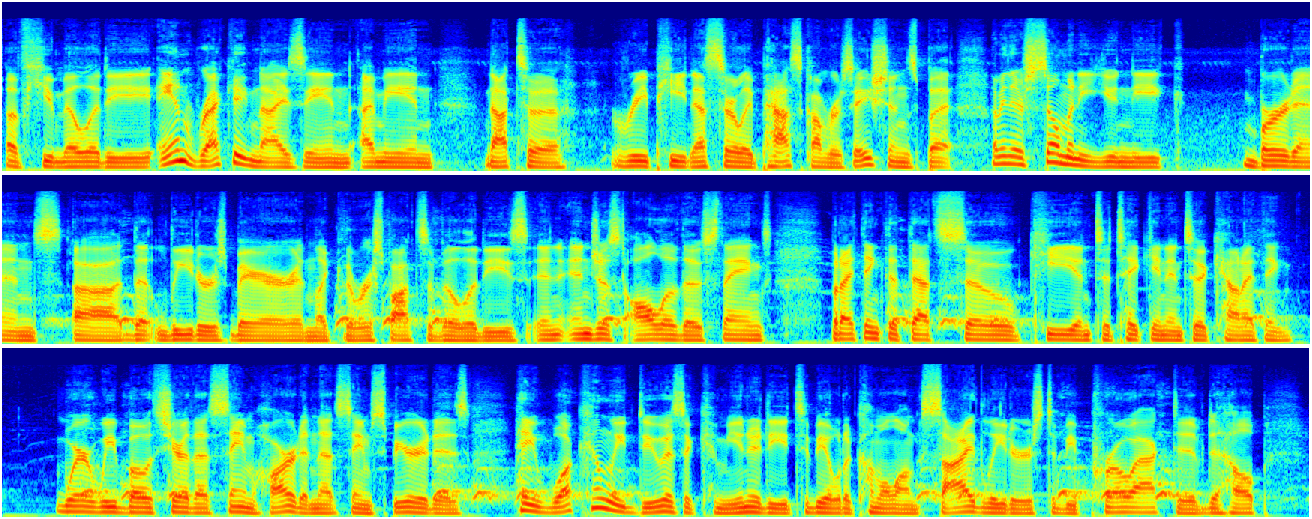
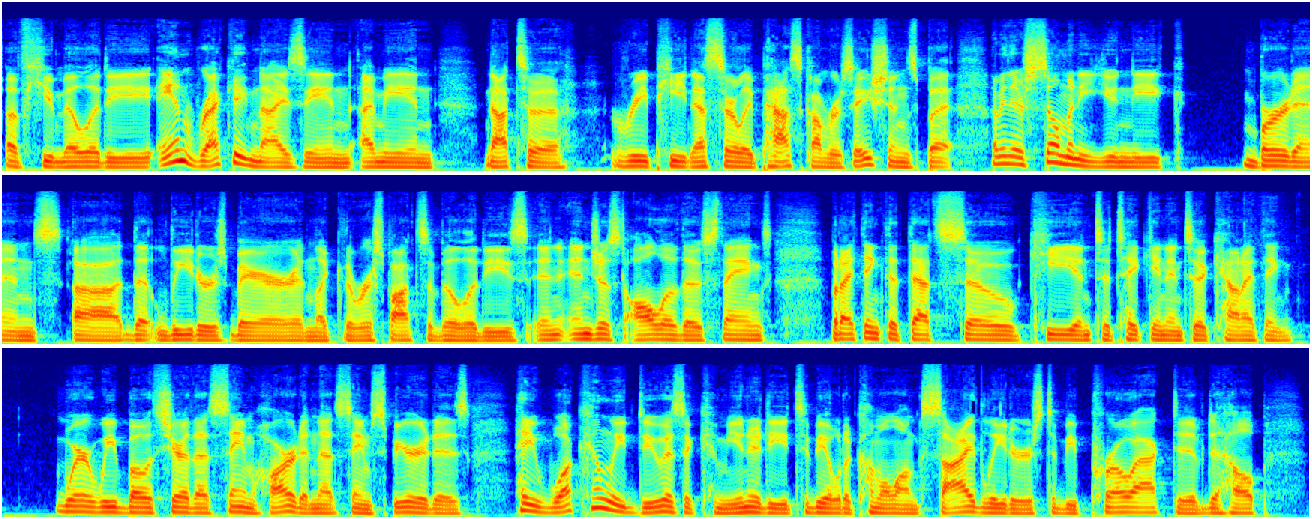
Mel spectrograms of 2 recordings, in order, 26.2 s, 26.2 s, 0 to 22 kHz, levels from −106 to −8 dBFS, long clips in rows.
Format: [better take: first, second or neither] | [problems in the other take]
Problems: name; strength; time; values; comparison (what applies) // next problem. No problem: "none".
second | animal sounds; noticeable; throughout; 10 dB below the speech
